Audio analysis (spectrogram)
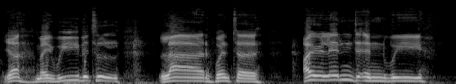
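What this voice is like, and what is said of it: Put-on Irish accent. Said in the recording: “I've heard you do your Irish accent before... And it's good.”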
